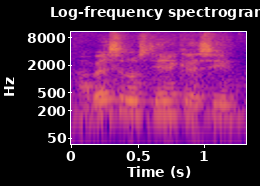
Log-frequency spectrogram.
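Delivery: normal talking voice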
